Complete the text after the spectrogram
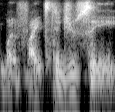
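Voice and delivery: dead-serious, menacing, threatening whisper, very quiet. Show how the boxer sounds when he means business, imitating Mike Tyson whispering. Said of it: "when he start whispering like".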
